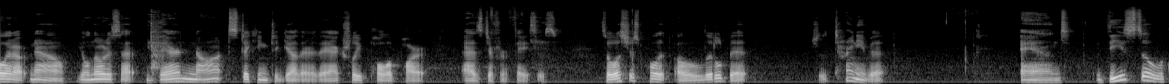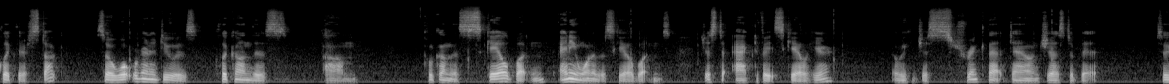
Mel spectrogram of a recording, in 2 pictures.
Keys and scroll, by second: 6.7 z.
